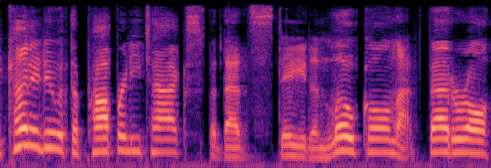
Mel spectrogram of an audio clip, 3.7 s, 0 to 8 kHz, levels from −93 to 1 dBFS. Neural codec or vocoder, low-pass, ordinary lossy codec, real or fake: none; 7.2 kHz; AAC, 32 kbps; real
